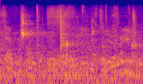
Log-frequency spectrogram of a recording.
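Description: Two sharp pops of pickleball paddles hitting the plastic ball, a little over half a second apart, over a steady babble of voices.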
